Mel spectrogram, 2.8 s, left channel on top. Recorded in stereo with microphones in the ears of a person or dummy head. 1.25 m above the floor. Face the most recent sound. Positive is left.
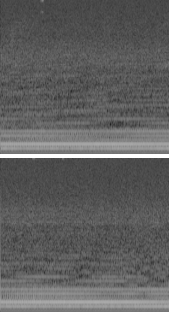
No sound to turn to.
